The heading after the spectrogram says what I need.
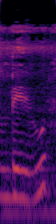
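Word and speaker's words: Lugh: l u g h the that God is pronounced Lou um but honestly I'm not not super great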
